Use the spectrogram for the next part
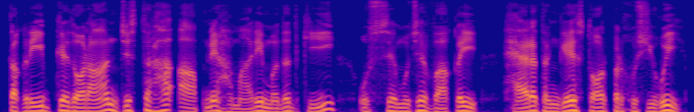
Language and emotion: Urdu, surprised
